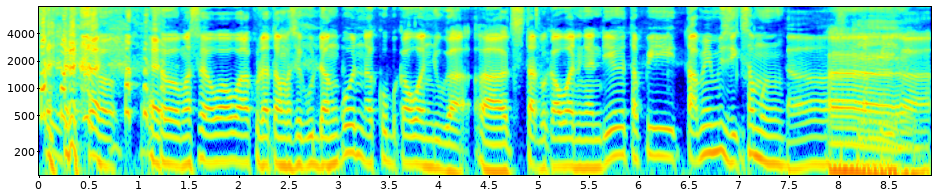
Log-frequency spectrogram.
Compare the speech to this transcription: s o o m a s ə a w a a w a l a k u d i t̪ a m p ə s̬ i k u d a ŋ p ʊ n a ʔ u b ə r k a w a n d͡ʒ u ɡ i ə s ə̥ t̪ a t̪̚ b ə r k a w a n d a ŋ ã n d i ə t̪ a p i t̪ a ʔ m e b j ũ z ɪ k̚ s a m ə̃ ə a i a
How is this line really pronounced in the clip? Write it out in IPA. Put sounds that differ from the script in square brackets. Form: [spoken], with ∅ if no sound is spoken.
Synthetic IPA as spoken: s o o m a s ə a w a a w a l a k u d [a] t̪ a [ŋ] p [a] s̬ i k u d a ŋ p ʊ n a [k] u b ə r k a w a n d͡ʒ u ɡ [a] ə s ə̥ t̪ a t̪̚ b ə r k a w a n d [ə] ŋ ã n d i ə t̪ a p i t̪ a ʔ m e [m] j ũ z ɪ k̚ s a m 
